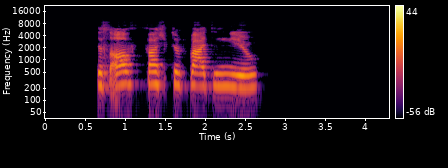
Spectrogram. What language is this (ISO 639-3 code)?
eng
